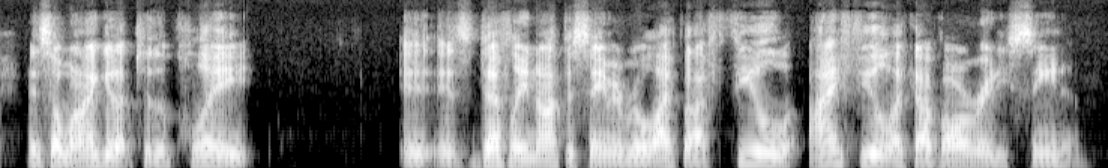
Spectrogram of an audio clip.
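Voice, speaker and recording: A man with an unremarkable speaking voice talks at a fairly quick pace, fairly high in pitch, with lively intonation. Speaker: baseball training show host. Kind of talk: casual conversation.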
